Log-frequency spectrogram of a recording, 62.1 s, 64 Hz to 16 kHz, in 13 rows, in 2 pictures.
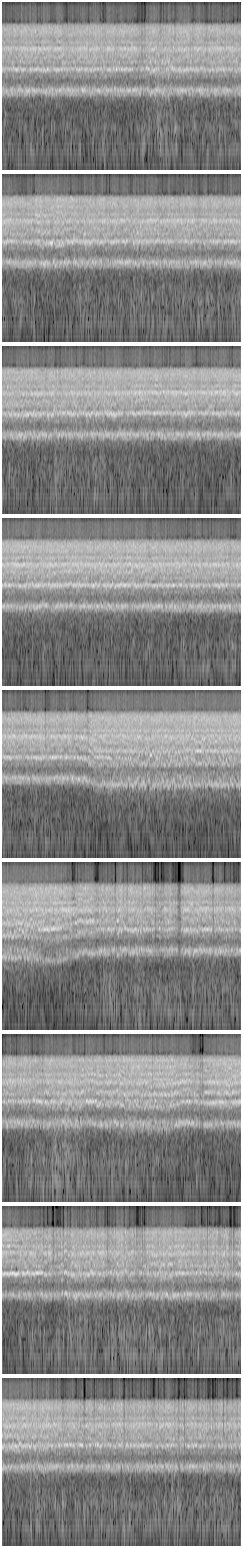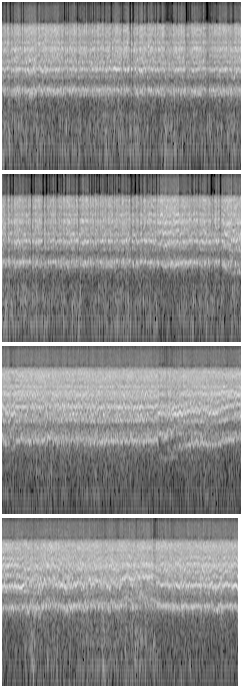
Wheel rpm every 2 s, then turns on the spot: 230, 240, 230, 230, 230, 230, 230, 230, 230, 230, 220, 160, 170, 220, 230, 220, 220, 230, 230, 230, 230, 230, 230, 230, 230, 230, 200, 160, 160, 230, 260.
none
